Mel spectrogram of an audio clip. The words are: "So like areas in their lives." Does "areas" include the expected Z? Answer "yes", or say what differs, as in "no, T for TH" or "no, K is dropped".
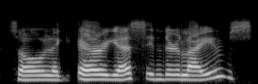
no, S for Z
